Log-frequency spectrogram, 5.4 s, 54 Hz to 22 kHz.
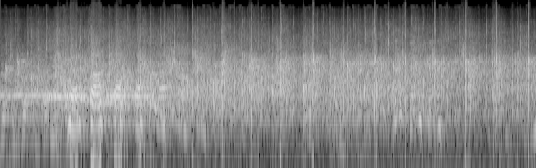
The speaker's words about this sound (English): We're thrilled to be taping at this special live episode in Columbia, Missouri, a couple hours east of where I live, as part of the 2019 Unbound Book Festival. It says here, pause for applause.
